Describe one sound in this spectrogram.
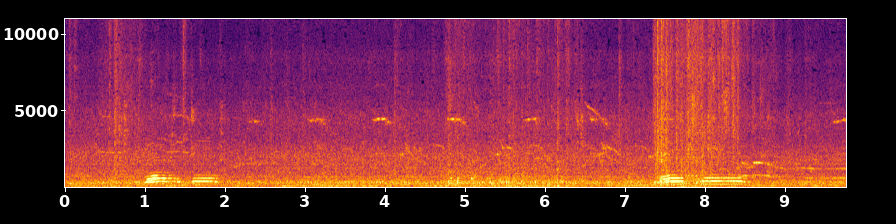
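A hen squawks close by.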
